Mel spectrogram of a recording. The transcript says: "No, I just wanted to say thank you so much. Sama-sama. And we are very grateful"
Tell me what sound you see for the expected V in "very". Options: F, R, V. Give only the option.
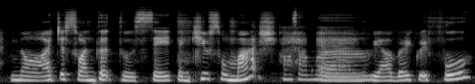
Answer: V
